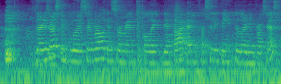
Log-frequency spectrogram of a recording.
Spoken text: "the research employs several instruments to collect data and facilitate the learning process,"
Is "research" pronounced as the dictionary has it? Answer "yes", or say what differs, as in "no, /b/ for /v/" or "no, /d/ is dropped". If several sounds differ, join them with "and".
no, /s/ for /tʃ/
